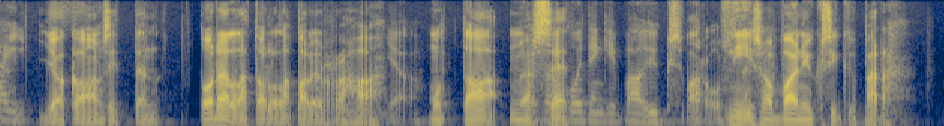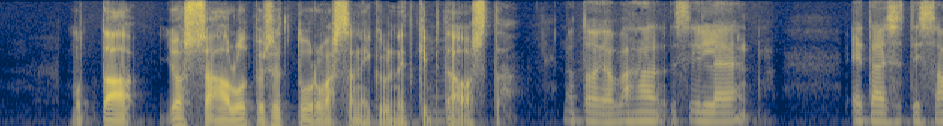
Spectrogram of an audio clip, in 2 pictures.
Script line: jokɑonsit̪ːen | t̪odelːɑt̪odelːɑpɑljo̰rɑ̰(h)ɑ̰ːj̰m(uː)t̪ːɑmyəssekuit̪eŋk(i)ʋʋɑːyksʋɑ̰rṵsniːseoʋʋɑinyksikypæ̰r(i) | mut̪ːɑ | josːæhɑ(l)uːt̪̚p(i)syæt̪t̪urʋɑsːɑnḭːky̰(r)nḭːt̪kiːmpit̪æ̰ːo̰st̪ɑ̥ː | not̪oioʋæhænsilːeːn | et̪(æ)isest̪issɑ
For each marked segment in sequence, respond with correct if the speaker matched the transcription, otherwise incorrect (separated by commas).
correct, incorrect, correct, incorrect, correct, incorrect, incorrect, correct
